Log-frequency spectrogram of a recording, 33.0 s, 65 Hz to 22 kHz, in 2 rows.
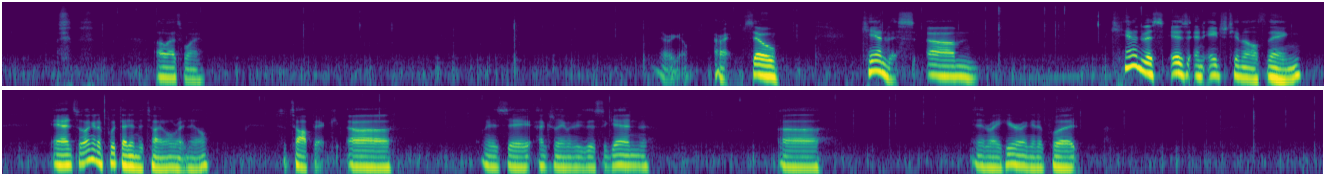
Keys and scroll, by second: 7.5 Return, 13.2 j, 14.0 j, 14.3 j, 17.9 super+Tab, 18.9 super+Tab, 19.7-20.5 typing, 22.0 typing, 23.2 ctrl+[, 23.4-24.7 typing, 26.2-29.7 typing, 31.3-33.0 typing.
